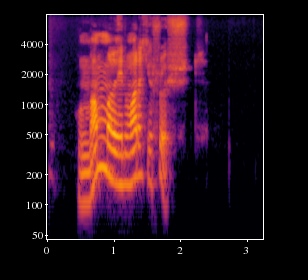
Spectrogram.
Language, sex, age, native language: Icelandic, male, 50-59, Icelandic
